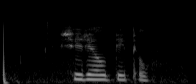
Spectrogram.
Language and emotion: Russian, neutral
